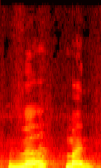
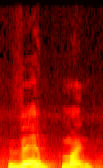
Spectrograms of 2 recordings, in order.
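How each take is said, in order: The two takes are said the same way.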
